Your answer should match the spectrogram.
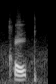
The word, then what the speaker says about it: Kolb: And what we have here in front of you is a log cabin that was owned by the Kolb family, sometimes pronounced Cobb. I've even seen it pronounced Culp.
